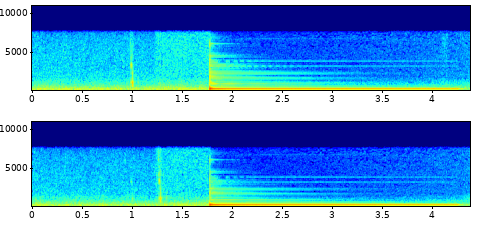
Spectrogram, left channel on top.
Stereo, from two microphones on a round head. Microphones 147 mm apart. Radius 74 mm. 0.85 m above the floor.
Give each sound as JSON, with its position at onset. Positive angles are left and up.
{"t": 1.8, "sound": "a guitar", "side_deg": 20, "distance_m": 0.7}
